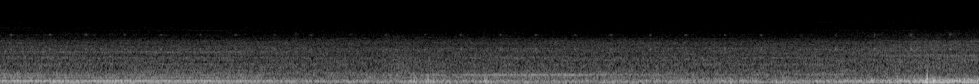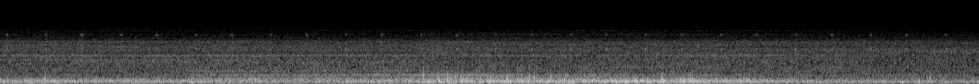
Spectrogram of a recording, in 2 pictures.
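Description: Trains rumble at a busy rail container ramp, a steady low drone of rail cars with swelling passes and faint ticking, heard from a moderate distance with no voices.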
